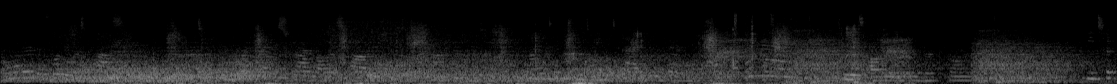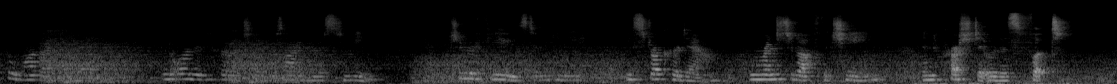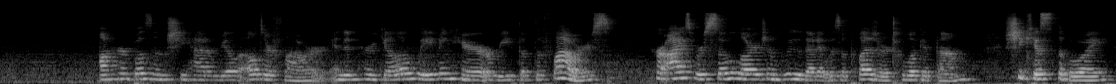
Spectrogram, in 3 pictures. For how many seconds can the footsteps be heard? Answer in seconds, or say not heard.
8 s.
